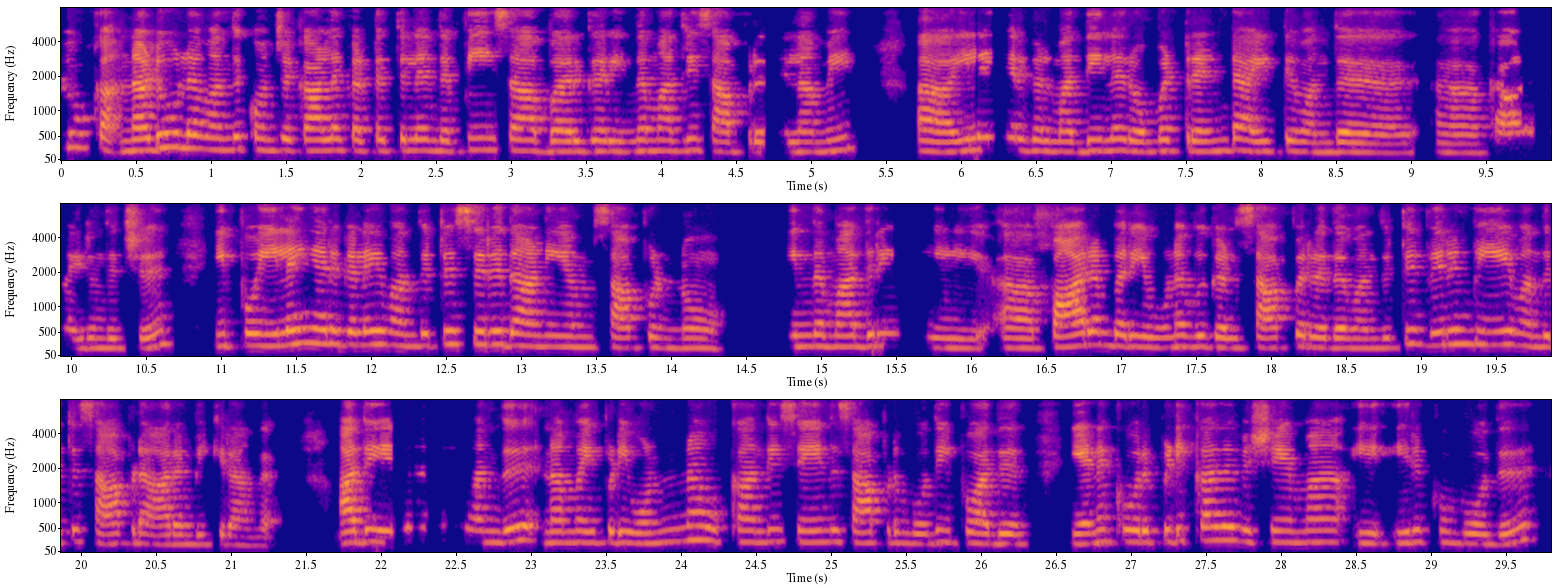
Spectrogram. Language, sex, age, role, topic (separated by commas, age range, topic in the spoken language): Tamil, female, 35-39, guest, குடும்பம் ஒன்று சேர்ந்து சாப்பிடுவதற்கு நீங்கள் எப்படி தயாராகிறீர்கள்?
